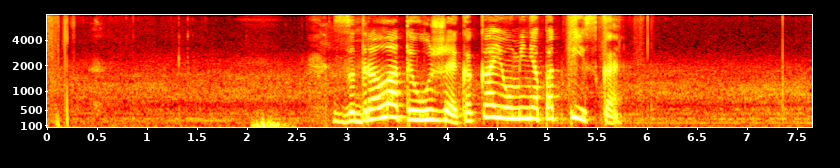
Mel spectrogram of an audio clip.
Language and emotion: Russian, angry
